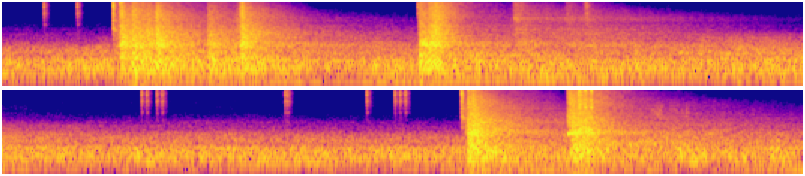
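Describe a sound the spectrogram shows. Game menu sounds whoosh and thud as parts snap into place.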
